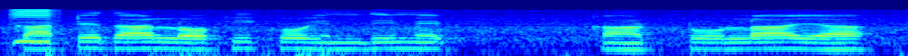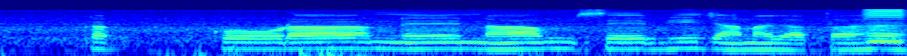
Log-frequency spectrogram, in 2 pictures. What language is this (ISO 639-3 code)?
hin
